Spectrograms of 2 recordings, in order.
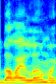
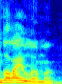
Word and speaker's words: Dalai Lama: estamos falando sobre o Dalil Lama, que eu acho que algumas pessoas pronunciam como Dalai Lama. Acho que essa é tecnicamente a pronúncia correta, mas eu falo americano. Então, vamos com Dal Lama.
